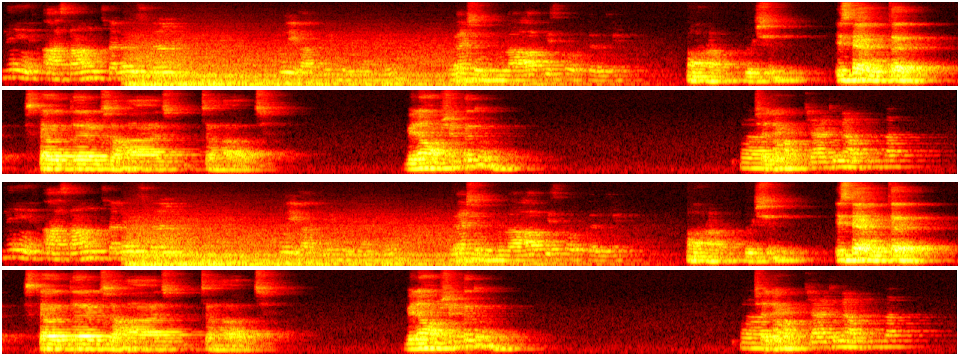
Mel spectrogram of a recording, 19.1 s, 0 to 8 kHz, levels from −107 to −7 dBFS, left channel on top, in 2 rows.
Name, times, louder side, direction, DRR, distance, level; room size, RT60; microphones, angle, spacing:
voice 1, 0.0-1.8 2.3-2.5 2.8-4.0 4.4-6.2 10.7-11.0 16.9-18.5, left 1 dB, 10° left, -4 dB, 0.3 m, -33 dB
sound 1, 1.2-6.2, equal, 15° right, 0.8 m, -35 dB
voice 2, 4.5-4.9 6.8-7.8 8.3-9.1 9.9-11.2 11.6-12.2 13.6-14.6 17.1-17.4, right 2 dB, 70° right, -7 dB, 1.3 m, -23 dB
2.9 x 2.5 x 2.4 m, 0.90 s
head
